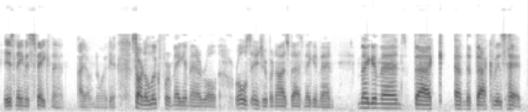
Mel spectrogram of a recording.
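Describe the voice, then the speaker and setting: A man's voice: mid-range voice, brisk, no room sound. Dry, muffled young man reading fanfiction. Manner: sarcastic, often stumbling over the text. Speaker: fanfiction reader and commentator. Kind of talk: amateur dramatic reading with casual joking asides. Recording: dull, slightly muffled home recording.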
